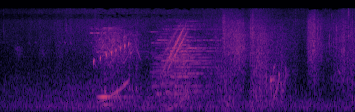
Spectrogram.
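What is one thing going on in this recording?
A sparkling magical whoosh rings out.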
